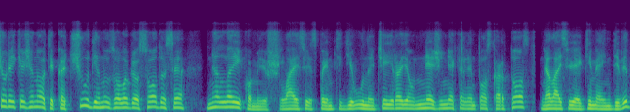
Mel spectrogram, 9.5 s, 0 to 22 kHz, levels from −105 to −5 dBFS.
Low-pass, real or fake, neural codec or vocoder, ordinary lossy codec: 7.2 kHz; fake; codec, 16 kHz, 2 kbps, FunCodec, trained on Chinese and English, 25 frames a second; Opus, 16 kbps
